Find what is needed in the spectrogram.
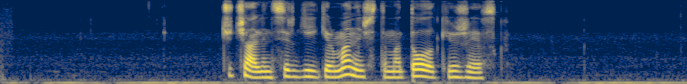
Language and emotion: Russian, neutral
